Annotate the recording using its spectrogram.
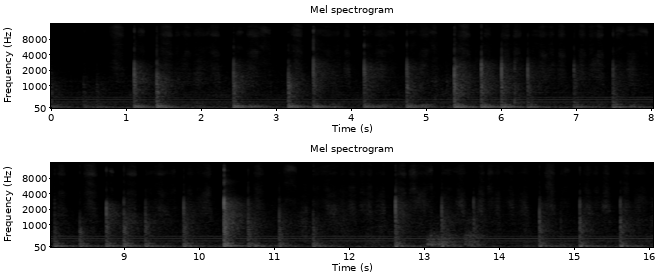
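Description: Chalk writing on a blackboard: a long run of irregular short taps and scratches as the letters are formed, faint.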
